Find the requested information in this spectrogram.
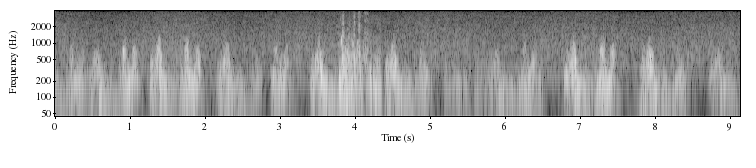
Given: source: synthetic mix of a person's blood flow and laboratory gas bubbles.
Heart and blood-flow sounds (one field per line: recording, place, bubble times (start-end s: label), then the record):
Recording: Doppler ultrasound of blood flow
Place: precordium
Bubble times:
3.76-4.36 s: bubbles
From the record:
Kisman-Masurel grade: 213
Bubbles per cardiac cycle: several, 3 to 8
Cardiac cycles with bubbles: 1 to 10%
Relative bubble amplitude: loud (0.450 to 0.775)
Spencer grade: 1 (occasional bubble signal discernible with the cardiac motion signal, with majority of cardiac periods free of bubbles)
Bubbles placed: only in the low amplitude regions of the cardiac cycle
